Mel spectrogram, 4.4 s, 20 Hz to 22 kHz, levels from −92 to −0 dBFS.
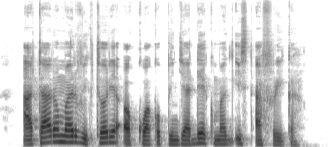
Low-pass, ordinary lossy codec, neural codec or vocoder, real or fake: none; none; none; real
